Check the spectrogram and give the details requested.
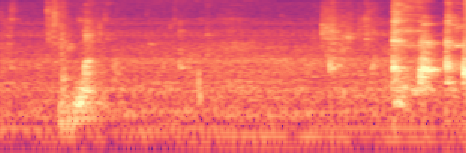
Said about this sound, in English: Ooh, you're coughing.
